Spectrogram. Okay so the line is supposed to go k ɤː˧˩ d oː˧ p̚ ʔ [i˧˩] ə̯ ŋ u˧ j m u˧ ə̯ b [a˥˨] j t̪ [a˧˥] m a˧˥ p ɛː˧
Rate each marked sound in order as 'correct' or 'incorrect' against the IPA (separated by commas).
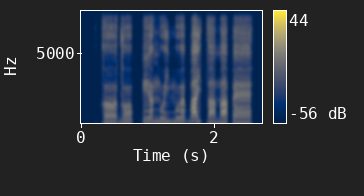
incorrect, correct, incorrect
